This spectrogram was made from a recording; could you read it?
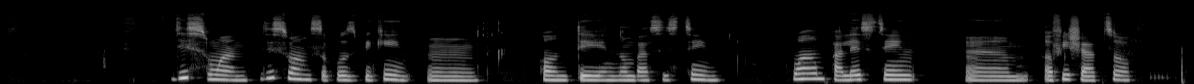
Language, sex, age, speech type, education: Nigerian Pidgin, female, 15-29, spontaneous, tertiary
